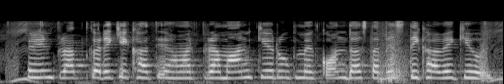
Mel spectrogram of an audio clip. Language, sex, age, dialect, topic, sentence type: Bhojpuri, female, 18-24, Northern, banking, statement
